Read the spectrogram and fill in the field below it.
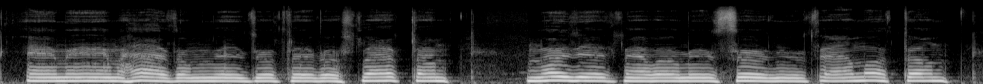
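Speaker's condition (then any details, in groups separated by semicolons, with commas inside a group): ALS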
